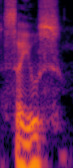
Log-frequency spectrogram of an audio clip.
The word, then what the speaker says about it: Союз: Det uttalas väl Soyuz? Soyuz. Союз mm.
